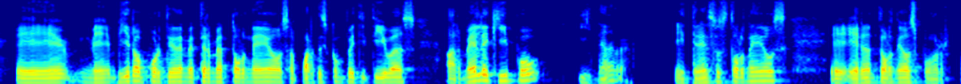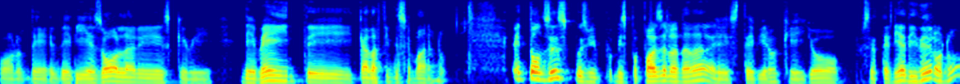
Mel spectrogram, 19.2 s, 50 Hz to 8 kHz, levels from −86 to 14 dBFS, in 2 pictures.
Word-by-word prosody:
eh, 105 +1 0 0.2
me 105 -1 -5
vi 110 +4 -3
la 130 0 +3
oportunidad 120 -2 -1
de - - -13
meterme 115 0 -1
a - - -4
torneos, 115 -1 -1
a - - -7
partes 105 +1 -3
competitivas, 115 -1 -3 0.3
armé 120 - +1
el 145 - +2
equipo 145 +1 -1 0.3
y 100 -7 -17
nada. - - -10 0.4
Entre 95 +1 -5
esos 115 +2 -6
torneos 130 +3 -3 0.4
e 100 0 -1
eran 105 +1 -1
torneos 105 0 -1
por 95 -3 -11
por 95 -1 -8
de 95 -2 -6
de 95 -2 -3
$10 100 -2 -2
dólares, 110 -5 +3
que 100 -2 -10
de 90 0 -10 0.3
de 100 -3 +1
$20 115 -7 +1
cada 105 0 +3
fin 110 +2 -14
de 105 - -9
semana, 100 -2 -5
¿no? - - -15 0.6
Entonces, 190 +2 +6
pues, 135 -11 -3
mi 115 - -5 0.2
mis 115 -3 -6
papás 130 0 +7
de 145 - +5
la 125 -1 +5
nada, 135 +7 +3
este, 90 +2 -4
vieron 105 +4 -6
que 90 -3 -8
yo, 105 +3 -1
o 100 -3 -3 0.2
sea, - - -9
tenía 125 +9 +3
dinero, 145 +9 +4
¿no? - - -4
110 Hz, 170 wpm, -24 LUFS, 100-125 Hz, 0.6 s, papás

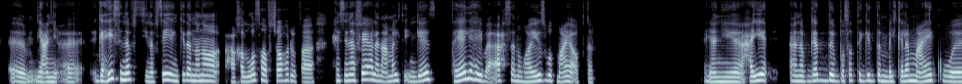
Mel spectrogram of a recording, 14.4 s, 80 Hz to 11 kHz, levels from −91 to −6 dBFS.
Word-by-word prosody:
آمم، 175 -4 -2
يعني 180 -1 0
آآ، 170 -2 -6 0.2
جهّزت 250 +8 +2
نفسي 250 -5 +1
نفسيًا 210 +5 +2
كده 230 +2 0
إن 215 -1 +1
أنا 210 -2 +2 0.2
هاخلّصها 200 +6 0
في 210 - -16
شهر، 215 0 -1
فهاحس 175 +6 -5
إن 215 - +2
أنا 225 - +3
فعلًا 240 -4 +2
عملت 205 +5 -2
إنجاز، 220 +9 0 0.3
بيتهيأ 215 +6 +5
لي 290 +1 +4
هيبقى 220 -5 +1
أحسن 210 0 -2
وهيضبط 200 +4 0
معايا 185 +2 0
أكتر. 160 -1 -11 1.7
يعني 180 -2 +1
حقيقي 220 +4 +3 0.3
أنا 205 -1 +1
بجد 220 +2 0
اتبسطت 215 +1 -1
جدًا 210 -1 -1
بالكلام 195 +2 0
معاك 205 +3 +2
و 195 -2 0
210 Hz, 140 wpm, -23 LUFS, 185-225 Hz, 1.7 s, بيتهيأ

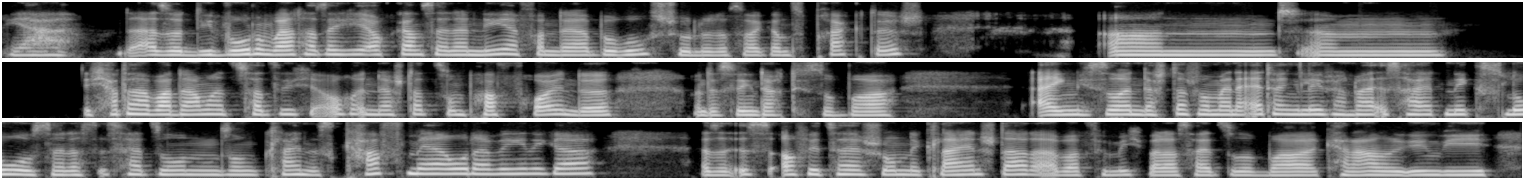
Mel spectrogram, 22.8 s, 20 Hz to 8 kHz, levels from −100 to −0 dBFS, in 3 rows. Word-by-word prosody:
ja, 190 -2 -4 0.2
also 205 -1 +1
die 200 +1 -1
Wohnung 230 +2 +5
war 220 0 +6
tatsächlich 225 -1 0
auch 225 0 -1
ganz 230 0 +1
in 215 - +1
der 210 - +2
Nähe 230 +4 +1
von 205 -4 -3
der 200 0 +1
Berufsschule, 200 -2 -1
das 185 0 -6
war 190 - -1
ganz 190 0 -5
praktisch 220 +2 -4 0.9
und, 200 -1 +1 0.2
ähm, 195 0 -1 0.8
ich 210 - -3
hatte 235 +2 +3
aber 225 -2 +6
damals 230 +1 +1
tatsächlich 230 +1 -2
auch - - -2
in 250 - -1
der 225 0 -1
Stadt 235 +1 -4
so 215 - -3
'n 215 - -2
paar 210 0 +2
Freunde 210 -2 +1 0.4
und 190 - -3
deswegen 200 +2 +1
dachte 200 -1 -3
ich - - -12
so: 190 - -5
„Boah, 190 +1 +1 0.7
eigentlich 210 +1 +4
so 230 - +4
in 230 -1 +4
der 220 - +1
Stadt, 245 +2 -1
wo 230 - +3
meine 220 -1 +2
Eltern 240 0 +2
gelebt 230 0 +2
haben, 225 -1 0
ist - - -3
halt 225 0 0
nix 230 +1 -2
los“, 230 -2 +3
ne, 205 - +1
das 205 +1 -4
ist 220 0 -9
halt 230 -2 -2
so 220 -1 0
'n 215 -1 -1
so 215 0 -2
'n 210 -1 -3
kleines 220 -2 -2
Kaff 260 +4 -1
mehr 260 -1 +4
oder 255 -1 +3
weniger. 265 +1 0 0.5
Also, 190 0 -1
ist 225 +4 -2
offiziell 230 +1 +1
schon 220 0 -1
'ne 210 - -1
Kleinstadt, 225 +2 +1
aber 195 -3 0
für 200 - -9
mich 205 +1 -5
war 185 - +1
das 190 +1 -1
halt 190 -1 -1
so 190 -1 -3
boah, 185 +1 +1
keine 190 -1 -2
Ahnung, 200 0 +2
irgendwie 200 +1 0
215 Hz, 220 wpm, -21 LUFS, 195-230 Hz, 0.9 s, war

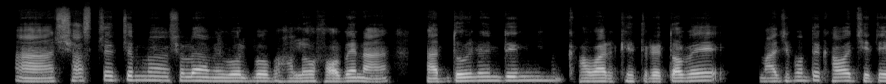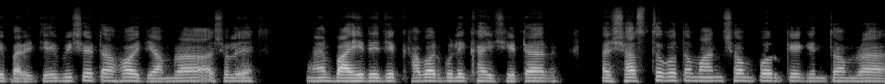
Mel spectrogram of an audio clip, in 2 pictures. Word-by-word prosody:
আ - - -7 0.5
স্বাস্থ্যের 180 +3 -3
জন্য 195 0 0 0.2
আসলে 180 0 -1
আমি 160 -1 -1
বলবো 155 0 +1 0.2
ভালো 145 +2 -2 0.2
হবে 155 +3 +3
না। - - +3 0.6
আর 140 - +4
দৈনন্দিন 180 +2 +2 0.5
খাওয়ার 145 0 +2
ক্ষেত্রে। 140 -2 -2 0.2
তবে 155 +3 +4 0.7
মাঝে 145 +2 -3
মধ্যে 180 +2 -2
খাওয়া 165 +1 +2
যেতেই 155 +1 0
পারি। - - +1
যে 150 - 0 0.2
বিষয়টা 170 0 0
হয় 170 -1 +4
যে 145 - -1
আমরা 150 +2 -1 0.3
আসলে 155 -1 -3 0.7
আ - - -7 0.3
বাহিরে 155 +1 +6
যে 160 - +3
খাবারগুলি 160 +1 +1
খাই 155 -1 +2
সেটার 150 +1 +2 0.8
স্বাস্থ্যগত 175 +2 +1 0.2
মান 165 0 +1 0.2
সম্পর্কে 165 0 0
কিন্তু 150 -1 -6
আমরা 145 0 0
160 Hz, 120 wpm, -23 LUFS, 150-170 Hz, 0.8 s, বাহিরে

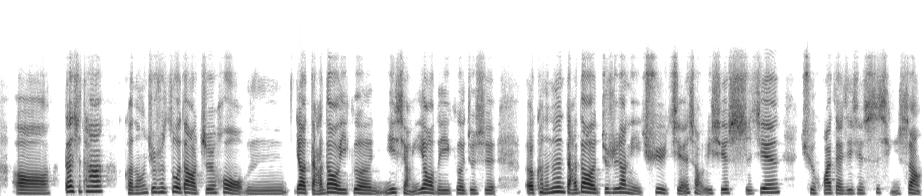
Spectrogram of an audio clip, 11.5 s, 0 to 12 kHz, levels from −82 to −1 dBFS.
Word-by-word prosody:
呃， 195 -2 +3 0.2
但 305 +1 +5
是 300 - -5
它 310 0 +3 0.2
可 205 - -1
能 200 +3 -6
就 260 +2 -4
是 265 0 -3
做 275 +1 +2
到 235 -4 +4
之 225 +3 -2
后， 225 -6 +1
嗯， 180 +4 -10
要 230 -1 +6
达 185 - 0
到 250 +3 +6
一 205 -2 0
个 200 -3 +1
你 210 +5 -4
想 170 -9 -3
要 235 -2 +3
的 195 - -6
一 190 0 -4
个， 200 +1 -4
就 200 +2 -6
是 195 0 -6 0.3
呃， 215 -9 +4
可 255 - -2
能 225 - -3
能 280 +2 +2
达 240 -4 +3
到 260 -2 +7
就 240 +2 -5
是 235 - -5
让 250 -1 +2
你 180 - -8
去 235 -3 -4
减 210 +3 -4
少 - - -5
一 200 - -8
些 220 +2 -1
时 190 -3 -1
间 245 +6 +1 0.2
去 210 - -6
花 210 +1 0
在 205 -2 -3
这 195 +2 -7
些 195 0 -9
事 225 +5 -4
情 95 - -7
上。 - - 0
215 Hz, 265 characters per minute, -20 LUFS, 195-245 Hz, 0.3 s, 到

